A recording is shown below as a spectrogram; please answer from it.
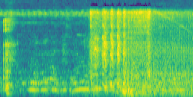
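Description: An Isuzu Altera with hard-starting trouble cranks and catches, settling into a rough, uneven idle with pulsing engine beats, close and moderately loud, with a voice speaking over the start.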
